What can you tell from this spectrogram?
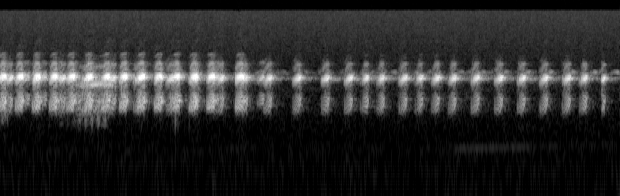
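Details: Night chorus of tree frogs at a forest pond in north-east Italy in April; two or more frogs trade fast nasal croaks, then one voice continues alone with evenly spaced pulses about three per second.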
